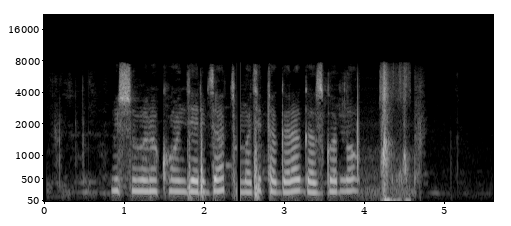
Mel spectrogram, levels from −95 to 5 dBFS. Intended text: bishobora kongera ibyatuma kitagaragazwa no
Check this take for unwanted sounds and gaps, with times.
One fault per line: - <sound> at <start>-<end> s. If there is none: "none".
- dropout at 2.4-2.4 s
- whoosh at 4.2-4.6 s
